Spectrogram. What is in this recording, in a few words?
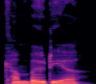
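"cambodia", British English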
